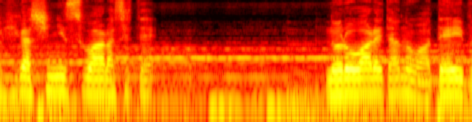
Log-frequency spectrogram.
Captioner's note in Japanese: none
